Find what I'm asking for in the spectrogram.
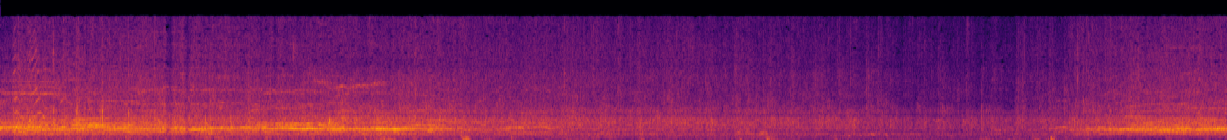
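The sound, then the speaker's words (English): Cheering and applause from a church audience during a midweek service. A steady roar of crowd noise with shouts dips in the middle, then swells again at the end. “Come on, let's give the Lord a big hand.”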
